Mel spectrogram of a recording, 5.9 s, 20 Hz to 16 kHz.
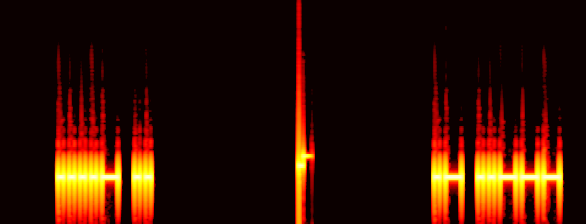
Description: Morse code, heard as a keyed tone, about 22 wpm, 700 Hz. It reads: 4 I A 2
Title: Single-Letter Single-Number 22wpm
